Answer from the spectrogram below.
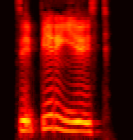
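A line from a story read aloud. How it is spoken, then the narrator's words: Giggled. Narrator (Russian): хихикнул Рафа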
